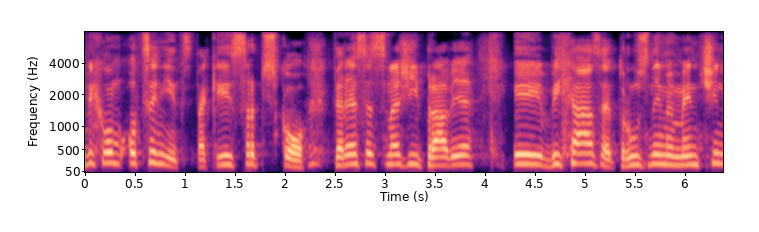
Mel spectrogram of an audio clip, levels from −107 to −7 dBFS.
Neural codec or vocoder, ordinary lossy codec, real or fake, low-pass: codec, 16 kHz, 4 kbps, X-Codec, HuBERT features, trained on balanced general audio; none; fake; none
